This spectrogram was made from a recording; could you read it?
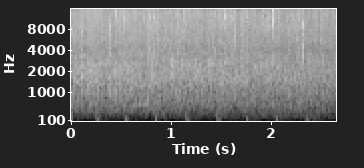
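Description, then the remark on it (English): An audience at Rock Church applauds in a steady, dense wash of clapping that holds for the whole stretch, with a regular low thumping beat pulsing underneath about three times a second. “Come on, let's clap it up.”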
